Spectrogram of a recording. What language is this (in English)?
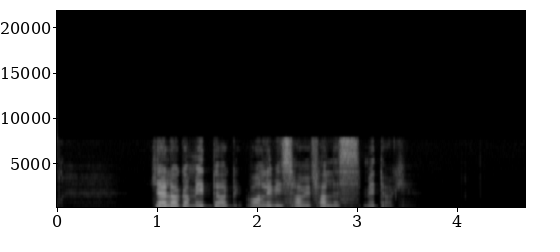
Norwegian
